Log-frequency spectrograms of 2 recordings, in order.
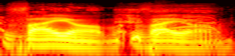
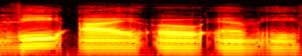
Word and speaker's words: Viome: Viome. So how do you spell that? Yeah. V-I-O. Is it two M's? M-M-E? One M. V-I-O-M-E. Viome. It's like biome, like gut biome, but Viome.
